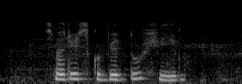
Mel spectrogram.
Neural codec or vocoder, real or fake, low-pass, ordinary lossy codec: none; real; 7.2 kHz; AAC, 48 kbps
